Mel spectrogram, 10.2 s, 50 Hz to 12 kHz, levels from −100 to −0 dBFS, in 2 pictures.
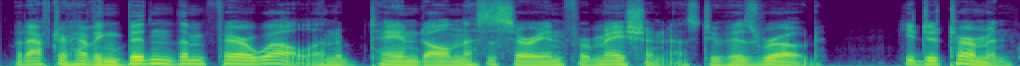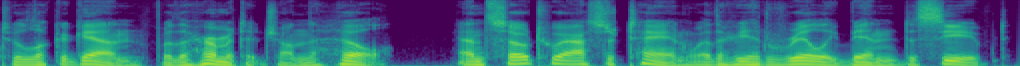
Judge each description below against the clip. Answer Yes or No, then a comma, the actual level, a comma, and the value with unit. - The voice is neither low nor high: No, low, 110 Hz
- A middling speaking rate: No, fast, 210 wpm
